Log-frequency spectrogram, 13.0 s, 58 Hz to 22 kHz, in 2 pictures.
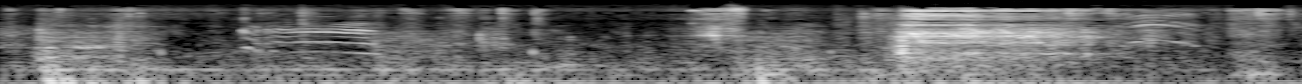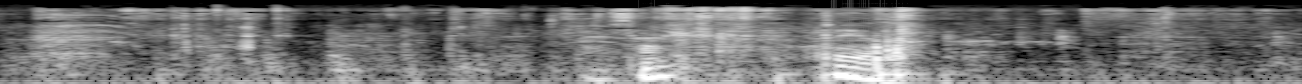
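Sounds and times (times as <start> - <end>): cat meowing: 1.2 - 2.0.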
